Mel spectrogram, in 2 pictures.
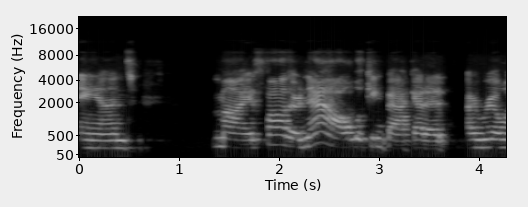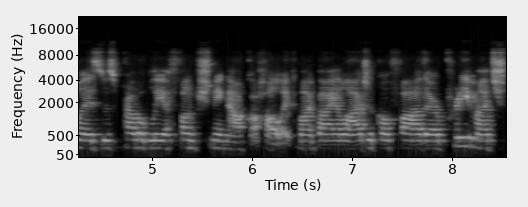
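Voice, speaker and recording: The voice has a Southern US accent. The pace is moderate. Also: woman. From rural Virginia, US South. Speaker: divorce coach. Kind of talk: interview.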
